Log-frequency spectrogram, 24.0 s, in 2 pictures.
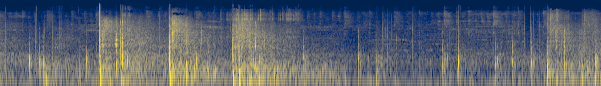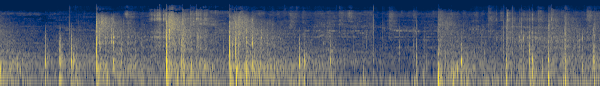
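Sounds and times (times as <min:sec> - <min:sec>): fireworks bangs and crackles: 0:00.0 - 0:24.0
loud fireworks booms: 0:00.0 - 0:24.0.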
